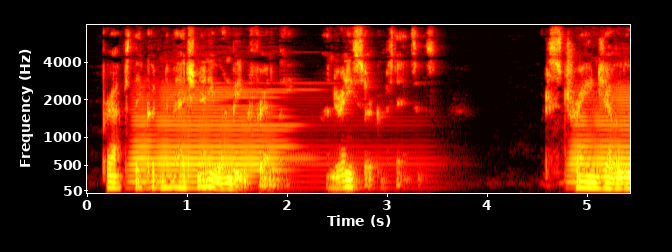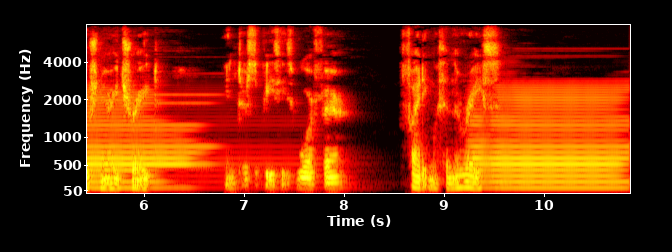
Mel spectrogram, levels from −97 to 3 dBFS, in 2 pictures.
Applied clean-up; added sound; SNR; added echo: classical method log-MMSE.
